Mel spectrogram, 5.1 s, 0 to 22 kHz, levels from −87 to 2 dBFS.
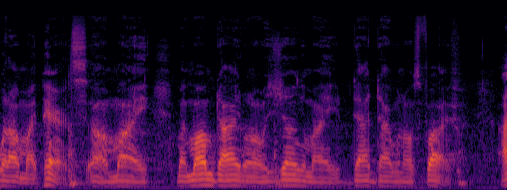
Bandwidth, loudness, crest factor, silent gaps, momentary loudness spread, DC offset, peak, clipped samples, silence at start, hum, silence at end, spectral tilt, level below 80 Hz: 15.5 kHz; -38 LUFS; 22 dB; none; 11 LU; under 0.1%; -16 dBFS; under 0.1%; 0 s; none; 0 s; -5 dB/octave; -70 dBFS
